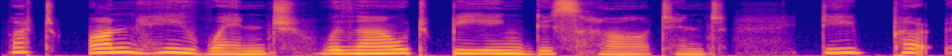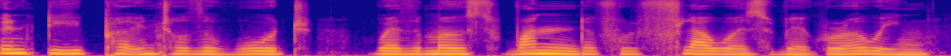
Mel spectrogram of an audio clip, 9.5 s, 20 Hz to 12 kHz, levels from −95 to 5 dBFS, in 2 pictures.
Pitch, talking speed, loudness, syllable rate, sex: 180 Hz, 125 wpm, -19 LUFS, 4.1 syllables/s, female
